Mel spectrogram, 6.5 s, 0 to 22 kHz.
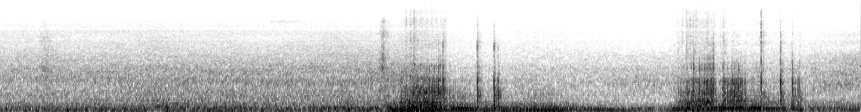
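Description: A 2017 Audi S7 widebody with a 4.0L twin-turbo V8 and muffler delete, idling loudly up close, then sharply revved twice to the limiter with short, punchy blips over a rumbling idle.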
